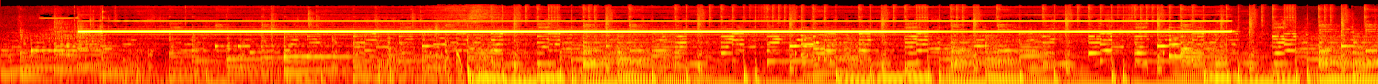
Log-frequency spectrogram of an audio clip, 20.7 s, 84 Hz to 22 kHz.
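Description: Buzzer of an LM358 thermistor fire alarm circuit sounding one steady high-pitched tone, starting about a second in: the circuit is triggered by a lighter flame heating its thermistor. The tone cuts off suddenly near the end.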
